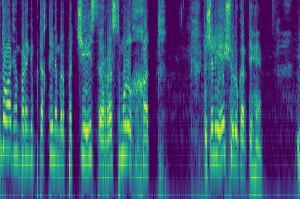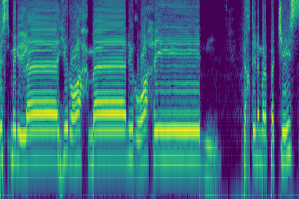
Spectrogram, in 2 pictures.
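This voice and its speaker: A man teaching how to read the Quran, explaining each word and then reciting it slowly with drawn-out vowels. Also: high voice, no room sound. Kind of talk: step-by-step recitation lesson.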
